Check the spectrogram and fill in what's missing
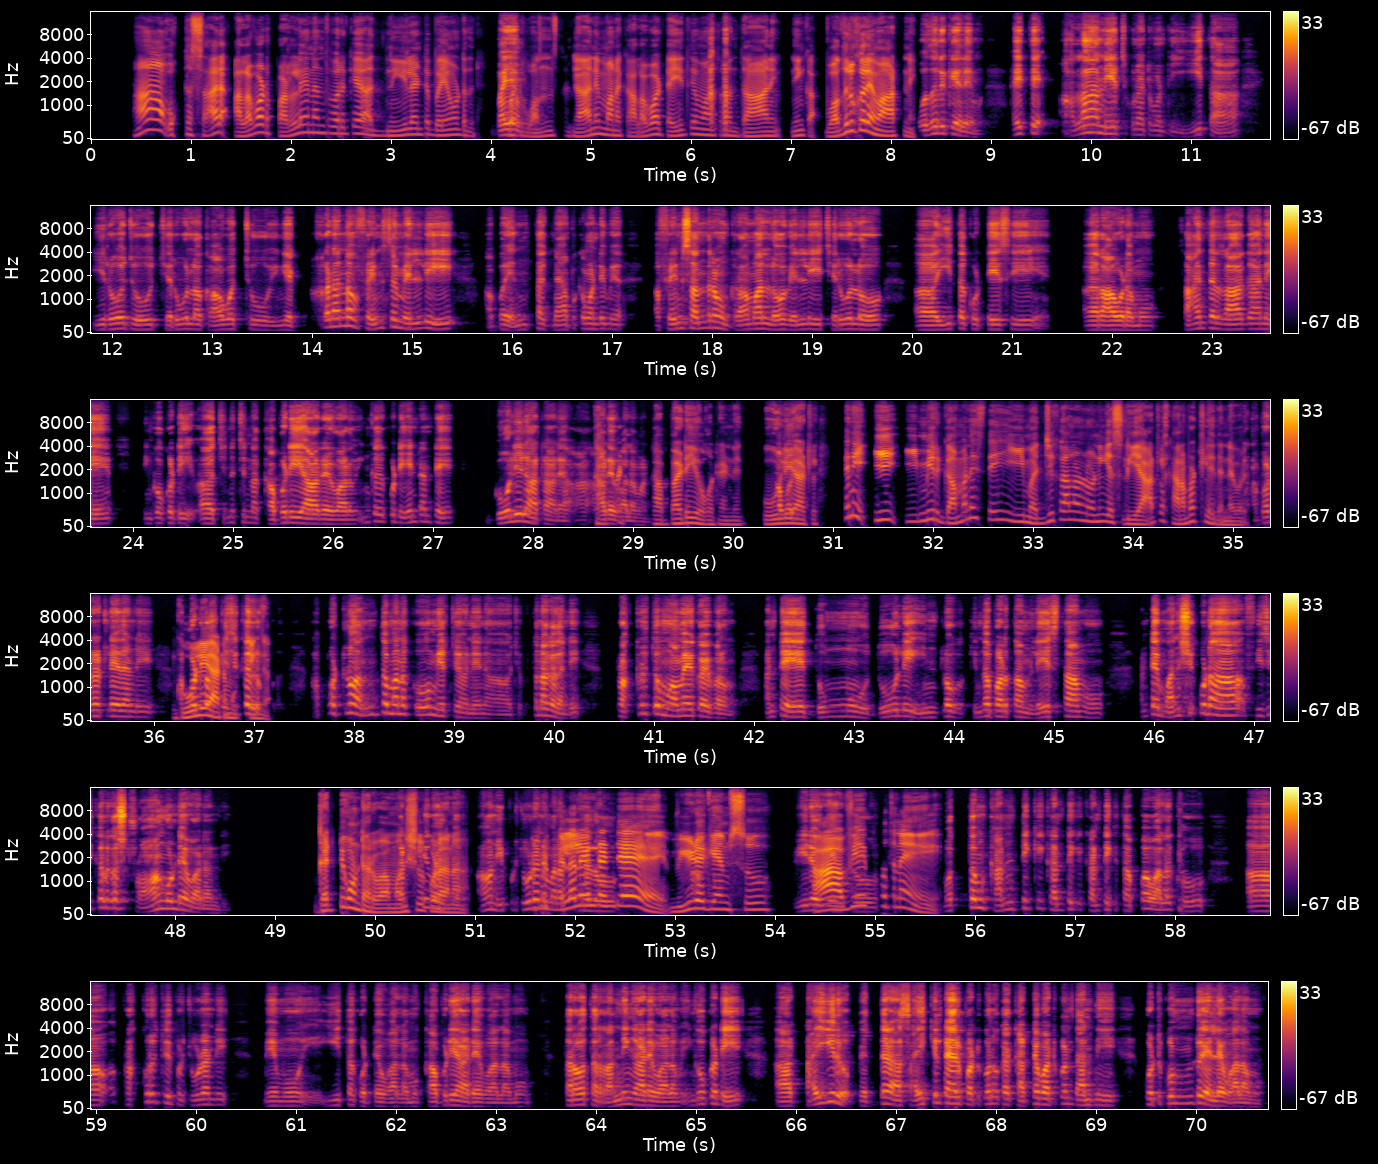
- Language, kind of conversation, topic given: Telugu, podcast, చిన్నప్పుడే నువ్వు ఎక్కువగా ఏ ఆటలు ఆడేవావు?
- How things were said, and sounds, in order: in English: "బట్ వన్స్"; chuckle; in English: "ఫిజికల్‌గా"; tapping; in English: "వీడియో గేమ్స్"; other background noise; horn; in English: "సైకిల్ టైర్"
